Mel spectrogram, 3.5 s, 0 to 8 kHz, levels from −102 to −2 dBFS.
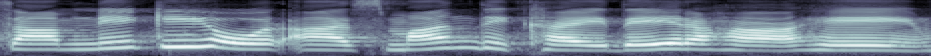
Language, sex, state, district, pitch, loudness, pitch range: Hindi, female, Madhya Pradesh, Dhar, 255 Hz, -12 LUFS, 230-280 Hz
